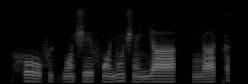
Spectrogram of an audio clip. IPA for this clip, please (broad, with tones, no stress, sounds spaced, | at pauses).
h oː˦˨ f ɨ˧ ɡ͡b ɔ̃˨ ʃ eː˧ f ɔ̃˨ j ũ˦ ʃ ɛ̃˨ ɲ aː˧ | ŋ a˨˦ k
